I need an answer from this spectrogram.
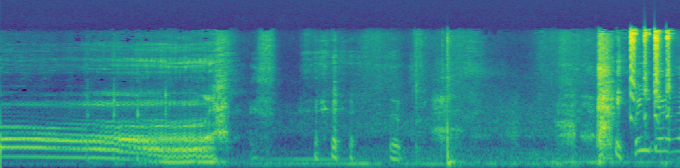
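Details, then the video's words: Alaskan Malamute Sherpa talking indoors, seemingly saying it is hungry: a two-second harmonic woo that slides slightly upward, followed by quieter rustling, clicks and a short yelp-like burst near the end. "You'll never get bored living with a Talking Malamute"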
